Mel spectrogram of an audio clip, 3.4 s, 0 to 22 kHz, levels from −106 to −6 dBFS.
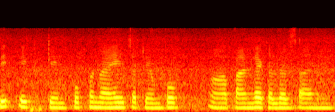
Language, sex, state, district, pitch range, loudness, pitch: Marathi, male, Maharashtra, Pune, 165-175 Hz, -29 LUFS, 170 Hz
